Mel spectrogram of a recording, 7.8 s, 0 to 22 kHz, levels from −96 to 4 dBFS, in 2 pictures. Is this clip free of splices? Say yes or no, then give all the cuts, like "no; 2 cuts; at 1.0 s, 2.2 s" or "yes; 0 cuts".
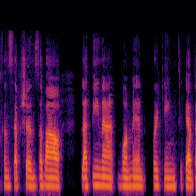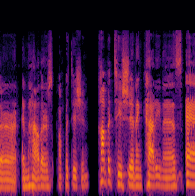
no; 1 cut; at 5.0 s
